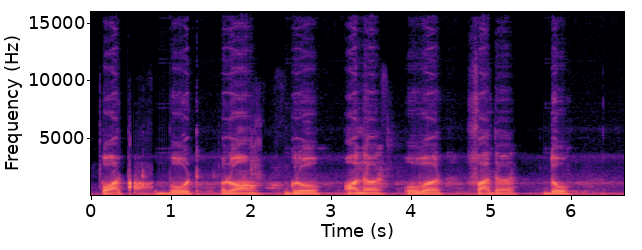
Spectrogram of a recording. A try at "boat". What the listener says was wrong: Okay, my first suggestion is lesson 7, make the long vowel sound longer. Boat, grow, though, over.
